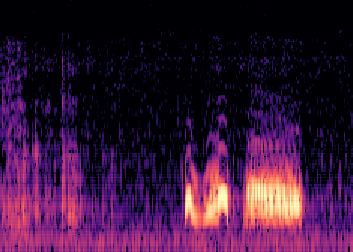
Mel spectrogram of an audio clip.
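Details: Spotted dove coo meant to stimulate a decoy bird. After faint rustling, a single phrase of a wavering short note and a longer steady hollow note is heard.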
